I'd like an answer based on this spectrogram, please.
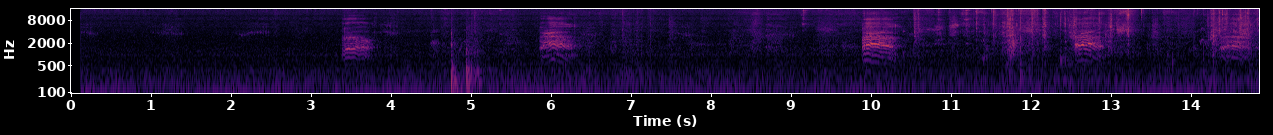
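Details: A talkative male Siamese cat, showing displeasure at being left alone over the weekend, gives loud, drawn-out complaining meows, repeated every couple of seconds.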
